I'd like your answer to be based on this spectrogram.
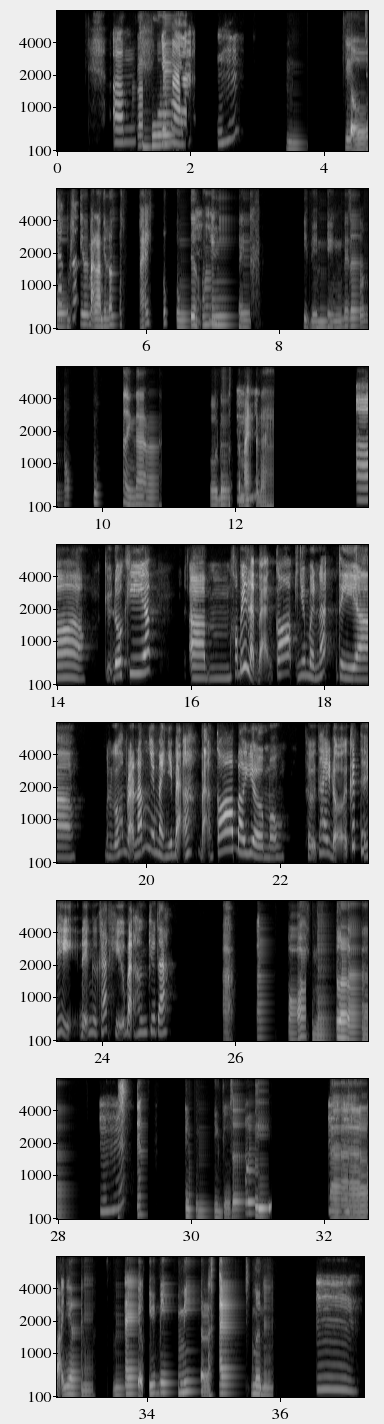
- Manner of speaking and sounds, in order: distorted speech; tapping; unintelligible speech; unintelligible speech; unintelligible speech; unintelligible speech; unintelligible speech; unintelligible speech; unintelligible speech
- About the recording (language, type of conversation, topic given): Vietnamese, unstructured, Bạn cảm thấy thế nào khi người khác không hiểu cách bạn thể hiện bản thân?
- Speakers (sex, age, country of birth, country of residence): female, 18-19, Vietnam, Vietnam; male, 25-29, Vietnam, Vietnam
